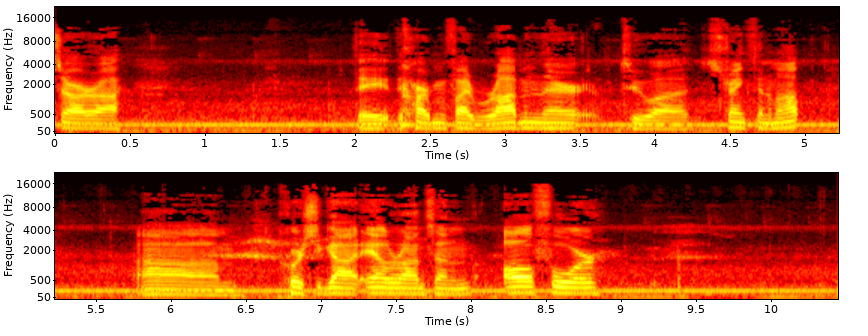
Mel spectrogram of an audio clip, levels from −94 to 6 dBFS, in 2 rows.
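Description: At 2.31 s there's a skip ahead: roughly 0.4 s of audio just isn't there, and playback lands on later material with no gap at all. That fits the jitter buffer dumping a chunk once newer packets were already queued.

Right after, from 2.51 to 3.37 s, comes a jitter buffer speed-up at about 108%, trimming around 70 ms. It happens again from 4.26 to 5.32 s at 110%, shaving about 100 ms. Tiny pitch-period slices get cut, so the sound hurries along without any pitch change.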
